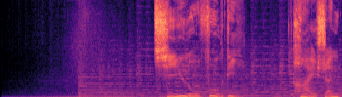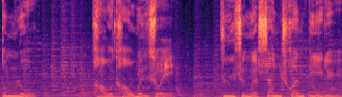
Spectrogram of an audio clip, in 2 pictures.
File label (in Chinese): 大气宣传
